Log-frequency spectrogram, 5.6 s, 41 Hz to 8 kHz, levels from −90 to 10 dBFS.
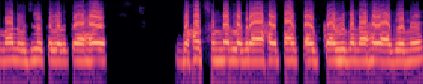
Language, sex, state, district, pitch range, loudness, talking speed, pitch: Hindi, male, Bihar, Purnia, 175-185 Hz, -15 LUFS, 180 wpm, 180 Hz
